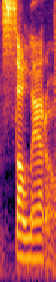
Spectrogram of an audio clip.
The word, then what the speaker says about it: salero: spanish say the word salero salero salt shaker salero salero this r is made with a flap of the tongue on the ridge behind the front teeth that's not too far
